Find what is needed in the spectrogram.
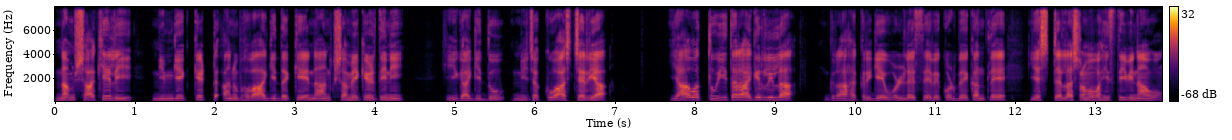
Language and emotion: Kannada, surprised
